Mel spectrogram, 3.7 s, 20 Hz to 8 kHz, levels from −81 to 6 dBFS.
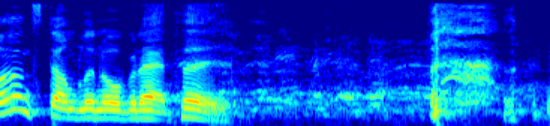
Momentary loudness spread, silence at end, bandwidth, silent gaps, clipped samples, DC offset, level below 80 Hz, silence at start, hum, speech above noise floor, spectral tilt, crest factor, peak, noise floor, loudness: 22 LU; 0.05 s; 7.6 kHz; none; under 0.1%; under 0.1%; -70 dBFS; 0 s; none; 20 dB; -5.5 dB/octave; 18 dB; -12 dBFS; -48 dBFS; -29 LUFS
